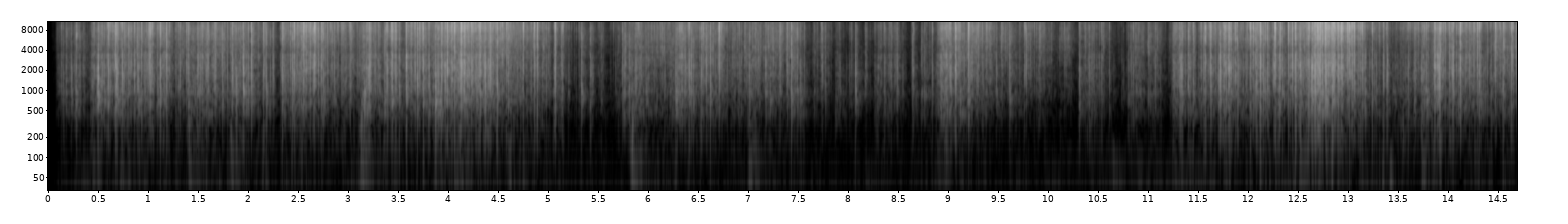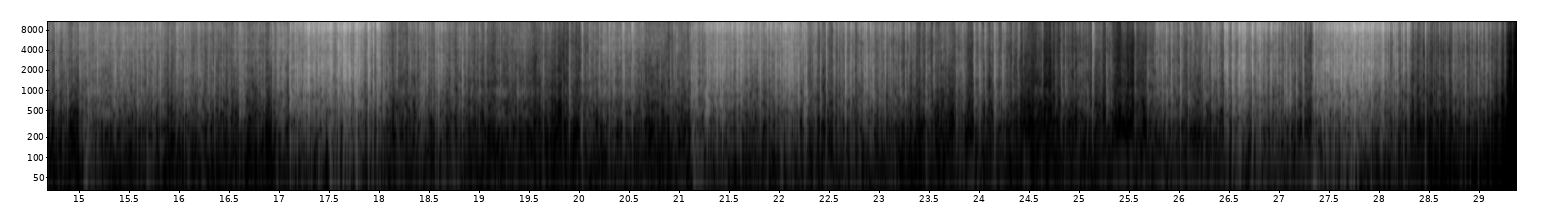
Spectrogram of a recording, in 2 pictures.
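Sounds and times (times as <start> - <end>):
sizzling: 0.0 - 29.3.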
